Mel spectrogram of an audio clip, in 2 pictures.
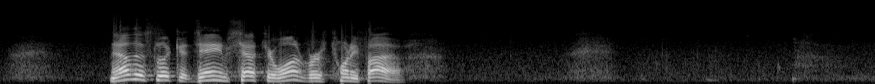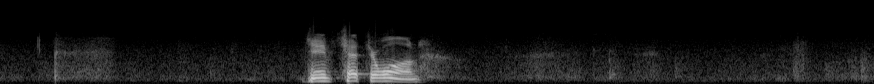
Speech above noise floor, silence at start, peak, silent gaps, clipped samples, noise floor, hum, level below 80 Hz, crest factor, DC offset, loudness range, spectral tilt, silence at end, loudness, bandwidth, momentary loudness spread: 37 dB; 1.1 s; -2 dBFS; none; under 0.1%; -54 dBFS; none; -62 dBFS; 22 dB; under 0.1%; 10 LU; -8 dB/octave; 4.4 s; -18 LUFS; 8.8 kHz; 27 LU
